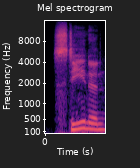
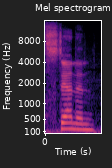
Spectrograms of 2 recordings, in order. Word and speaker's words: Steen: You forgot that you were there, but many people on the Prairland Rentals text line are giving a Guys, Steen, not Stenin.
